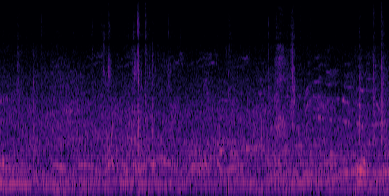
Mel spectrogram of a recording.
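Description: A female pigeon coos softly at a champion pigeon keeper's loft, the low calls faint and intermittent beneath someone talking close by, with other bird chirps scattered in the background.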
